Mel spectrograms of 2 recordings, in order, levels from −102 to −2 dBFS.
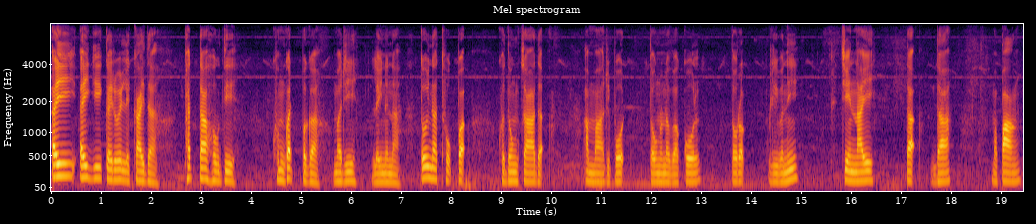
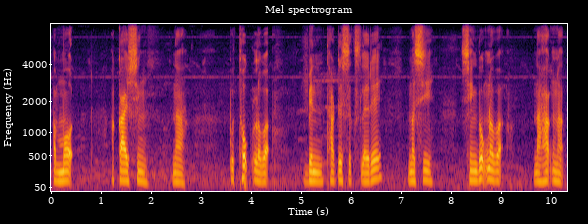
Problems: none marked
